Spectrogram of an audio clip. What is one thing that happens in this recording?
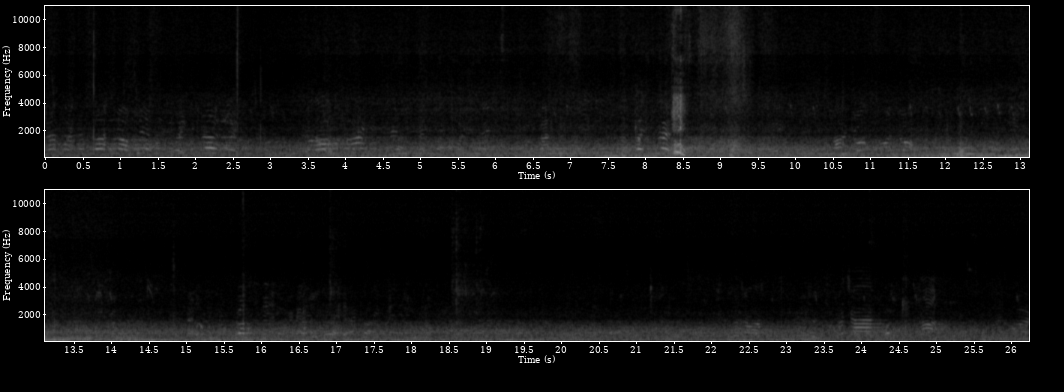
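Distant voices murmur and call out across an open outdoor field.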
